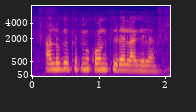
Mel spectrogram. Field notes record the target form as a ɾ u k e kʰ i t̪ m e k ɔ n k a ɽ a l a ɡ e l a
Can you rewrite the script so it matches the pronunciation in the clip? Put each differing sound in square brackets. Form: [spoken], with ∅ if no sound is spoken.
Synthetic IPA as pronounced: a [l] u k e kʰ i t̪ m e k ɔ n k [i] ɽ a l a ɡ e l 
